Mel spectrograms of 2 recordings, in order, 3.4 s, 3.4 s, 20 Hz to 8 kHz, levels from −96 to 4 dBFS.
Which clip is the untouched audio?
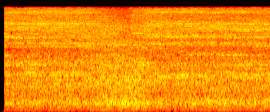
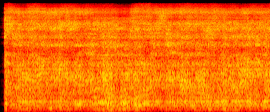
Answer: first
